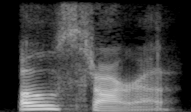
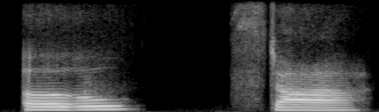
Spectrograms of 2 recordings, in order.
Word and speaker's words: Ostara: So, anywho, the internet told me how to say it and it's Ostara, but it's spelled like O-W, which is ow to me. But anyways, Ostara, O-staa-ruh. That's how you say it.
